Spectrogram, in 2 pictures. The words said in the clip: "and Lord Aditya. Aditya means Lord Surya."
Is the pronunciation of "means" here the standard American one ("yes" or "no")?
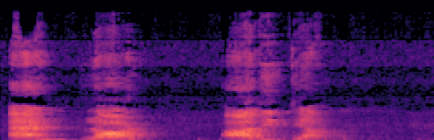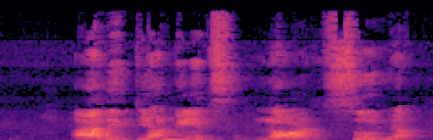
no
